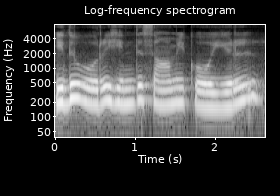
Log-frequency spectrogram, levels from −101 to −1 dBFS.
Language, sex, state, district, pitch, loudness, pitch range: Tamil, female, Tamil Nadu, Kanyakumari, 195 Hz, -16 LUFS, 180-220 Hz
